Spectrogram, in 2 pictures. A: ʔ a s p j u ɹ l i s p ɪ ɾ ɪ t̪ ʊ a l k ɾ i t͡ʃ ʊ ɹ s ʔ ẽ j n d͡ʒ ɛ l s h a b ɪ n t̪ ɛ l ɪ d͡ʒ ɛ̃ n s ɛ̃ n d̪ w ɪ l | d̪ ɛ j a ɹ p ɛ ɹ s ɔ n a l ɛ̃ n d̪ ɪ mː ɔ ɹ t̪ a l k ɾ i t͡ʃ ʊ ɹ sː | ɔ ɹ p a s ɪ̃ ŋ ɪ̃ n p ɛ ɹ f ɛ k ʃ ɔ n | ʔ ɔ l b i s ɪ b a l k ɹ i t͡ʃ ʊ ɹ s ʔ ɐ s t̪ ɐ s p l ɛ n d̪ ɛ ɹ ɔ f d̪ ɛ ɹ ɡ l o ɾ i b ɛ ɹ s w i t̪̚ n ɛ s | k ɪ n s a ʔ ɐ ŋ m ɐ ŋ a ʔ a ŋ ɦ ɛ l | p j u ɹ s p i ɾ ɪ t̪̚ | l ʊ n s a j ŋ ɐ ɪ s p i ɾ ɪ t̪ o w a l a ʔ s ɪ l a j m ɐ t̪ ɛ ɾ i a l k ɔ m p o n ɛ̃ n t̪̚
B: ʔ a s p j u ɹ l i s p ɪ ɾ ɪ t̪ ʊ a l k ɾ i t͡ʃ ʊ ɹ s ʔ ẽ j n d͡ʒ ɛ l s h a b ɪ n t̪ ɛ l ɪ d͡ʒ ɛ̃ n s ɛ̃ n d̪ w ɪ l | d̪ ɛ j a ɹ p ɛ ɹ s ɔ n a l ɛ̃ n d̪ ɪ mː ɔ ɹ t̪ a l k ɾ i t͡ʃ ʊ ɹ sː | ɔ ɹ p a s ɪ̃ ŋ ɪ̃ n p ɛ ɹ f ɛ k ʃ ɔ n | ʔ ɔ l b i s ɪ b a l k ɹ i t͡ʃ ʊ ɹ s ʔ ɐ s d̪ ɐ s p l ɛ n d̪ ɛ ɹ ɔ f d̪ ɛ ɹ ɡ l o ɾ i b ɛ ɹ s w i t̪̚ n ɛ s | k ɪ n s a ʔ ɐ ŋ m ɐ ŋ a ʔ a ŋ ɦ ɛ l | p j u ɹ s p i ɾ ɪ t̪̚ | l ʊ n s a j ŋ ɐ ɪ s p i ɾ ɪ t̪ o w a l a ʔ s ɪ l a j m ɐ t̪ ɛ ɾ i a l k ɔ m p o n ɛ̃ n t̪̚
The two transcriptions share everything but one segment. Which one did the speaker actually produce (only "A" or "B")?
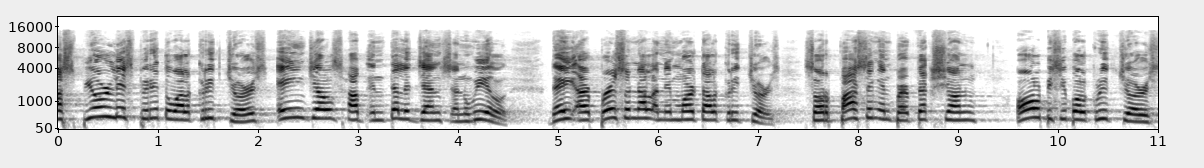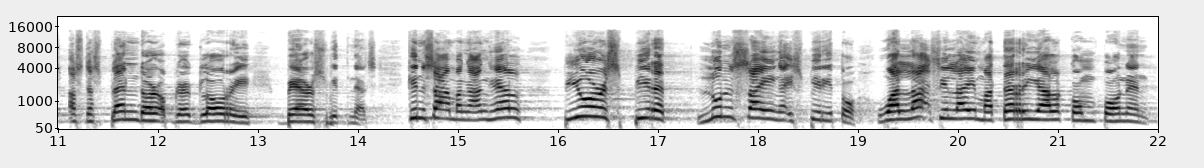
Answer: B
